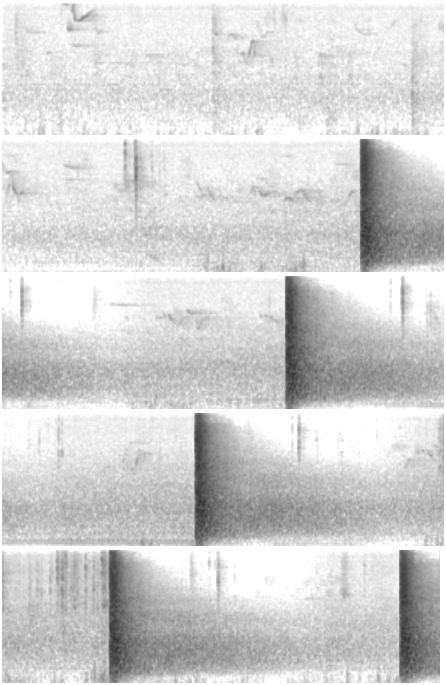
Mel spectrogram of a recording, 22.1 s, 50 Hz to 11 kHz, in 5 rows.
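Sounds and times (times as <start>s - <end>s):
handgun shots echoing: 8.0s - 10.0s, 11.6s - 13.4s, 15.2s - 17.1s, 18.6s - 20.5s, 21.7s - 22.0s.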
